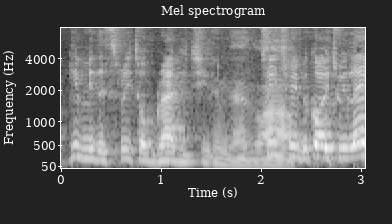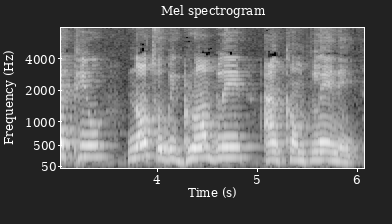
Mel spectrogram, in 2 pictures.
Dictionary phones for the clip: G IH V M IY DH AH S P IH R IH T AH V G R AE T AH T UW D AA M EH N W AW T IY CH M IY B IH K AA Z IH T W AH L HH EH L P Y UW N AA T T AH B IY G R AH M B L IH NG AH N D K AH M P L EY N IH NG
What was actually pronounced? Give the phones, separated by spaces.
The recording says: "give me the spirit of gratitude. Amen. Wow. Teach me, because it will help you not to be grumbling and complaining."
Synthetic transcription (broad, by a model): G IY V M IY DH AH S P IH R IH T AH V G R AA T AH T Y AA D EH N T IY CH M IY B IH K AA S IH T W AH L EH P Y UW N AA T T AH B IY G R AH M B L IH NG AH N K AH M P L EY N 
